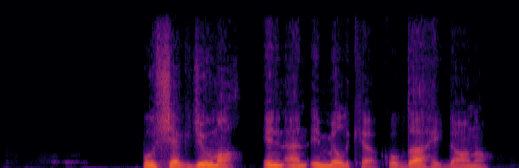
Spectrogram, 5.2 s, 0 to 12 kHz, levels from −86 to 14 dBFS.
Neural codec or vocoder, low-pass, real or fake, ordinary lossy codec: codec, 16 kHz in and 24 kHz out, 0.4 kbps, LongCat-Audio-Codec, fine tuned four codebook decoder; 10.8 kHz; fake; none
